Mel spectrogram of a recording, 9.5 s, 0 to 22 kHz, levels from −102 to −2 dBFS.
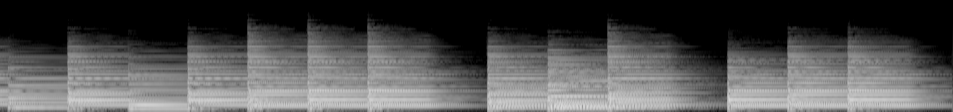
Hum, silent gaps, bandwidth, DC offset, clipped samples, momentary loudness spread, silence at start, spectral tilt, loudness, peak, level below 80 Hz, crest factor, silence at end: none; none; 7.8 kHz; under 0.1%; under 0.1%; 9 LU; 0 s; -8 dB/octave; -27 LUFS; -12 dBFS; -54 dBFS; 16 dB; 0 s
